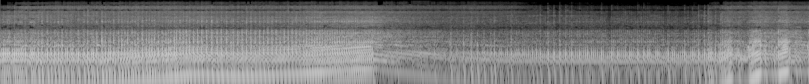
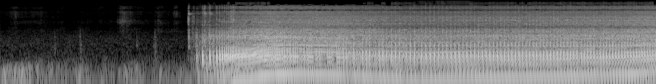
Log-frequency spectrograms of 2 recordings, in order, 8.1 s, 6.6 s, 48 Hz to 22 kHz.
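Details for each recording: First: Pioneer 3270 chainsaw with a substitute carburetor, probably from a 60cc saw, safety chain, untuned: screams high then sags and surges, revs hunting while cutting; running lean, owner plans to fit a different carb. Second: Third chainsaw on leftover old fuel, not refueled, unlike the two lean-running freshly fueled saws: fires, climbs in pitch, then settles into a smooth even run; runs fine, though chain was dulled on a rock.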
